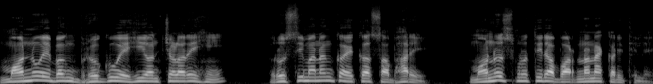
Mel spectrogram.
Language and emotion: Odia, neutral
